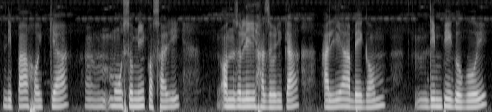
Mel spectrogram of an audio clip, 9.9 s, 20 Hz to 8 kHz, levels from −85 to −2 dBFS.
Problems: constant background noise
